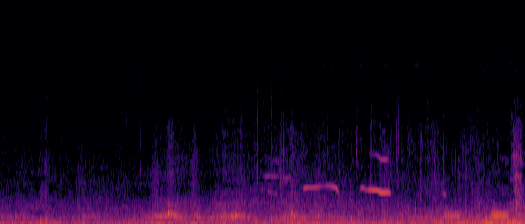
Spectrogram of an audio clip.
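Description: Quiet wind rumble in a mountain snowstorm, with a few short, thin, high whistled bird calls, each dipping slightly in pitch, in the middle few seconds.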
